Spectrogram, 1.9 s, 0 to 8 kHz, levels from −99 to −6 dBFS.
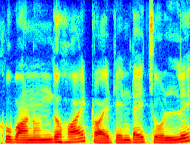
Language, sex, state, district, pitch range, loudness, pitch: Bengali, male, West Bengal, Dakshin Dinajpur, 125-140 Hz, -14 LUFS, 130 Hz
